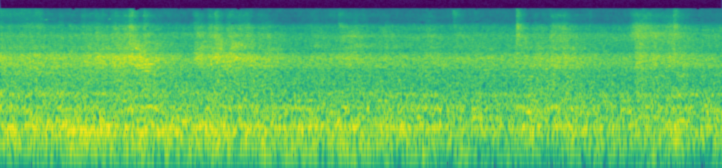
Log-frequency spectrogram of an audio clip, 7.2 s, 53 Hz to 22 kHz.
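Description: Inside a moving R160A subway car: the steady rumble of the train running on the rails, with a few faint rail clicks in the second half.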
